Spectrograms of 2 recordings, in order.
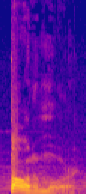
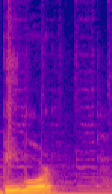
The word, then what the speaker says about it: Baltimore: the culture of maryland you've got baltimore i pronounce it baltimore for those who come from outside of maryland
